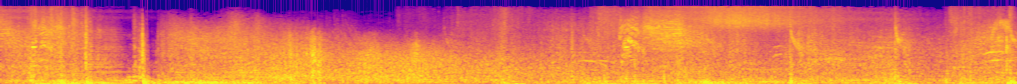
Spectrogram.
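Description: A lightsaber hums and whooshes as it is swung.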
